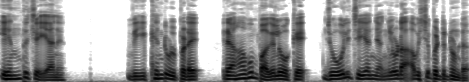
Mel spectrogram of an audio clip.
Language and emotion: Malayalam, sad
